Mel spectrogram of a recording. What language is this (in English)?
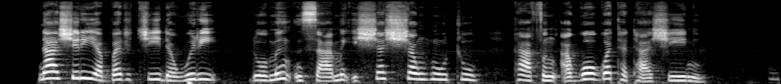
Hausa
